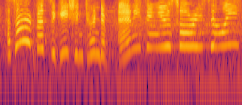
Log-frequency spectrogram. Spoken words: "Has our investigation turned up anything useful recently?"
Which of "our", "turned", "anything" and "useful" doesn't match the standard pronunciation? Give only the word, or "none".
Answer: none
